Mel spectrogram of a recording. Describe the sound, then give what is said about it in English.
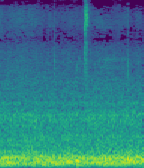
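Steady low rumble of a car driving to work through heavy morning city traffic at Carlaw and Lakeshore, with engine and road noise filling the background and a brief faint hiss from passing vehicles. “this morning, as I'm driving into work. I'm just down at Carlaw and Lakeshore.”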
